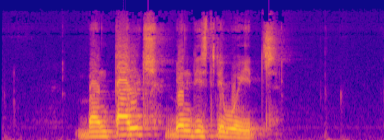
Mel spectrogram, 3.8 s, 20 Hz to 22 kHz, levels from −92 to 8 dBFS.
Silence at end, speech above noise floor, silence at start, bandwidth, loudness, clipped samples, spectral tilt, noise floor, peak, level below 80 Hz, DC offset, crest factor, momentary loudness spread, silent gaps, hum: 1.05 s; 40 dB; 0.8 s; 16 kHz; -10 LUFS; under 0.1%; -4.5 dB/octave; -50 dBFS; 0 dBFS; -46 dBFS; under 0.1%; 12 dB; 10 LU; none; none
